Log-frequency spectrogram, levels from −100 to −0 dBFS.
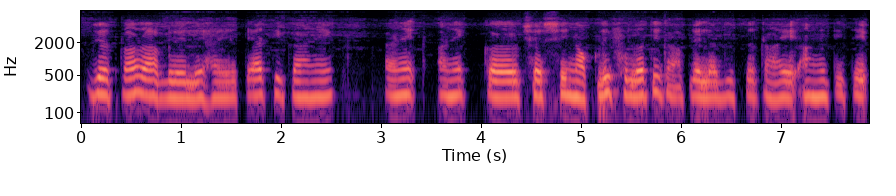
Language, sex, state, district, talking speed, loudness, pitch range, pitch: Marathi, female, Maharashtra, Chandrapur, 135 wpm, -33 LUFS, 195-215 Hz, 200 Hz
